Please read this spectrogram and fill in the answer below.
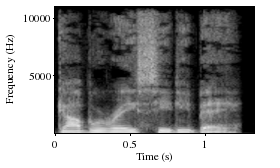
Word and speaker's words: Gabourey Sidibe: Gabourey Sidibe, pronounced Gabourey Sidibe, continues to use her platform to share truths, big and small, with humor and grace.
